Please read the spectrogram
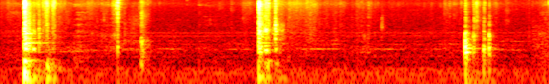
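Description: A few sharp knocks and clatters as a small food chopper's metal bowl, lid and blade are handled, the loudest about a quarter second in and another at about two and a half seconds.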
